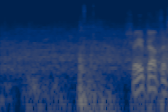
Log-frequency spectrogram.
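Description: A wrestler's strike lands with a heavy thud on a wrestling ring's canvas.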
